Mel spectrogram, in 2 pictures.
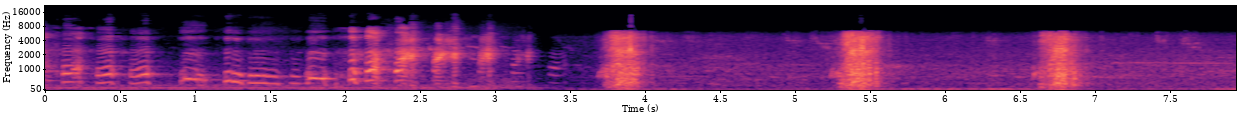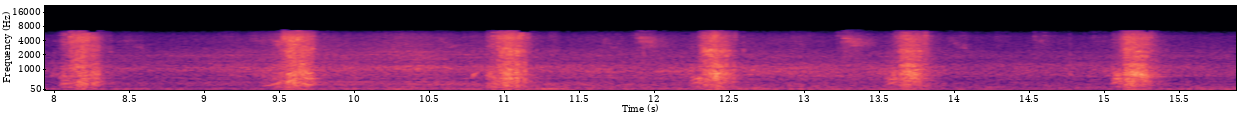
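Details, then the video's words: Dog sneezing: nine short, sharp, noisy bursts spaced roughly every one and a half seconds, after a few seconds of laughter and babbling voices at the start. "Funny Sneezing Dogs"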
